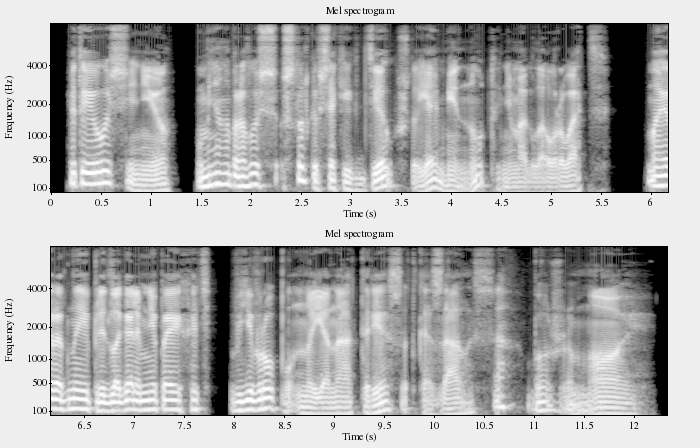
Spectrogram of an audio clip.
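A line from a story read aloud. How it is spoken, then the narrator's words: Sighed. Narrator (Russian): вздохнула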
